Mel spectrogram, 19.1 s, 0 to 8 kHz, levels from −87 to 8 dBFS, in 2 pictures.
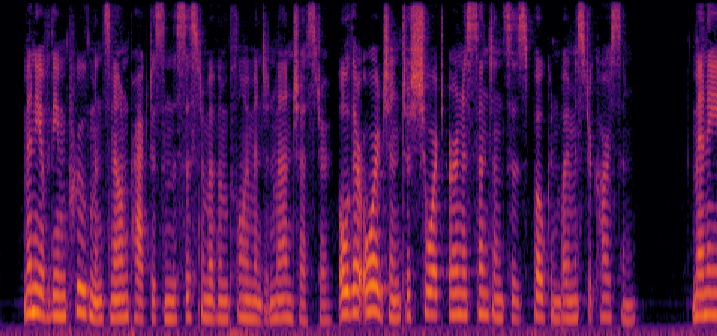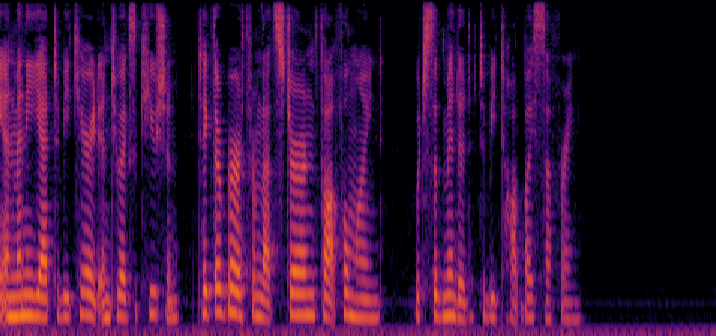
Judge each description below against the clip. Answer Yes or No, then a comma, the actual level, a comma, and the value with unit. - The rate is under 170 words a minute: Yes, average, 155 wpm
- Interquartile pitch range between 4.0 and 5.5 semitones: No, average, 2.9 semitones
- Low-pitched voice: No, medium, 175 Hz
